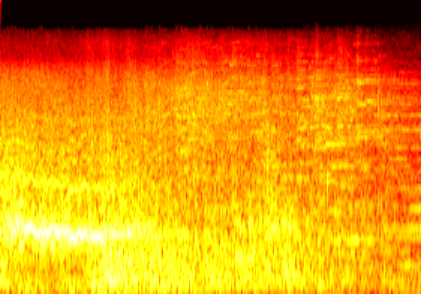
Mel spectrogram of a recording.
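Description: Car tyres screeching in a skid, a falling squeal loudest in the first second, within a broad rush of crash noise that fades away over the next few seconds: a car crash.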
